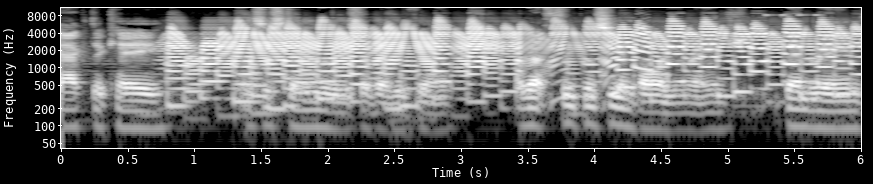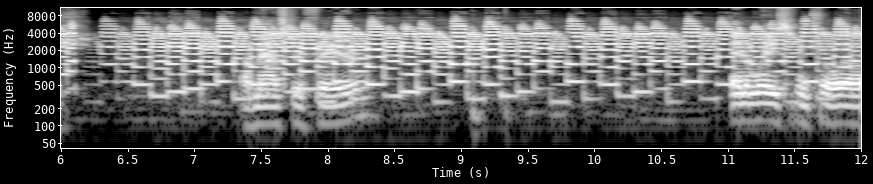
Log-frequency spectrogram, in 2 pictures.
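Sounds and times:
synthesizer fast bright notes: 0:00.8 - 0:12.0.

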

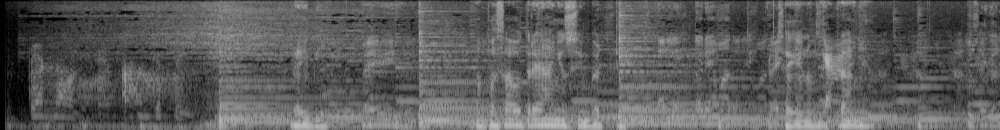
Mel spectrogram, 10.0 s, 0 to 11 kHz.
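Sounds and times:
steady hiss: 0:00.1 - 0:04.7.

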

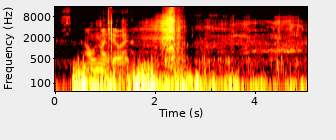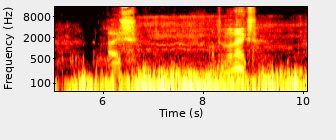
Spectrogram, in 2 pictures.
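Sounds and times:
wind rumble on microphone: 0:00.0 - 0:10.0
rc car motor whirring: 0:01.5 - 0:10.0.

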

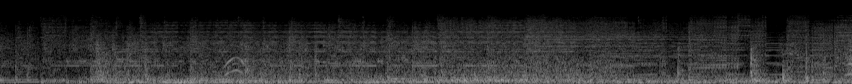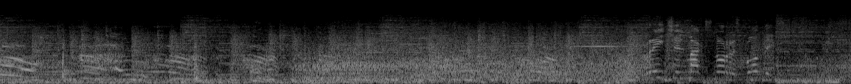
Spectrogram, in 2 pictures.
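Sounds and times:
cartoon background music: 0:00.0 - 0:17.0.

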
